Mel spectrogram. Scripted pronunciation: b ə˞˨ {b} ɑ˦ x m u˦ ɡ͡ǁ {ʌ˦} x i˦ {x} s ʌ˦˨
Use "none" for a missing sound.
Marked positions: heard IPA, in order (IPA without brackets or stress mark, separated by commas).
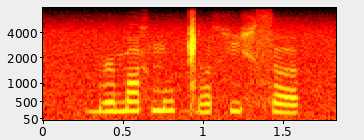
m, ʌ˦˨, x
